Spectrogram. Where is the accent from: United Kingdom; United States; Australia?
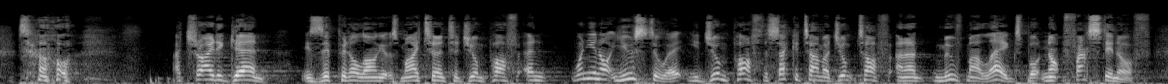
United Kingdom; England; I remember when I grew up in England, one of the first jobs I had, I was like 13.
